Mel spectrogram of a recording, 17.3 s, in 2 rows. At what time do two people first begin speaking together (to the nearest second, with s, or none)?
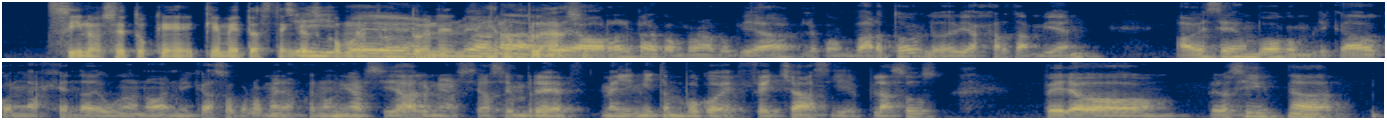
2 s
